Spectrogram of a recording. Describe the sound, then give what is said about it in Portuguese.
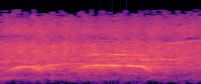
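A church audience applauds the name of Jesus in a steady, dense wash of clapping that holds at an even level throughout, with a faint voice briefly rising above it. “Aplauda o nome de Jesus.”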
